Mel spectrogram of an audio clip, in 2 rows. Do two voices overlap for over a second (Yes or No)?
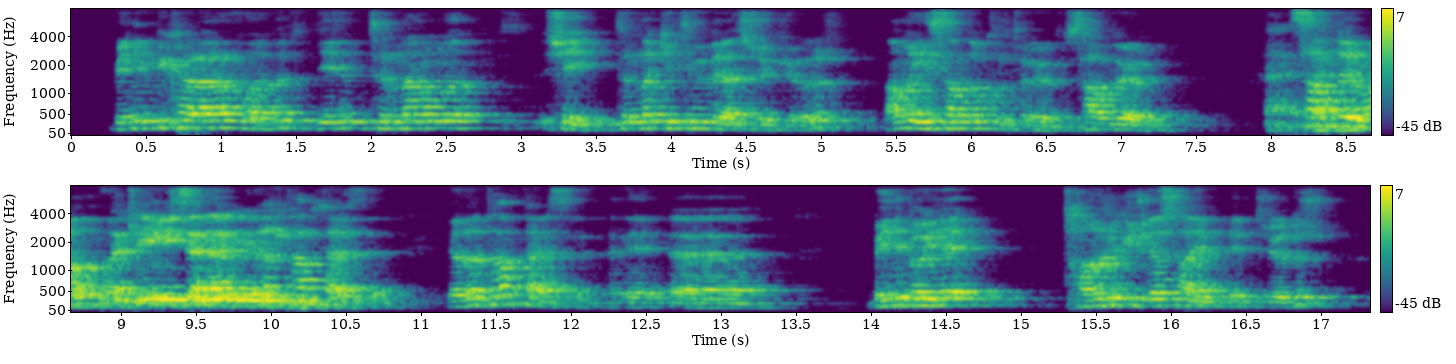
Yes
